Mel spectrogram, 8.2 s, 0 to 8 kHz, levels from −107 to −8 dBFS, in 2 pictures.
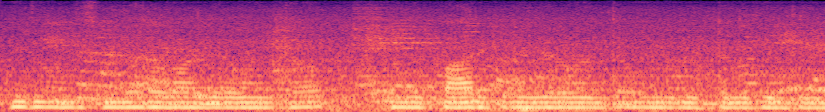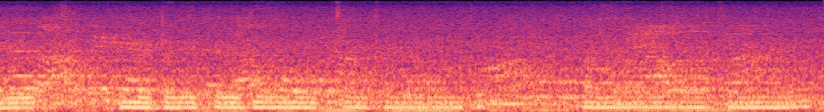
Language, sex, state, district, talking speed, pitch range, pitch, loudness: Kannada, male, Karnataka, Belgaum, 75 wpm, 130-140 Hz, 130 Hz, -16 LUFS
